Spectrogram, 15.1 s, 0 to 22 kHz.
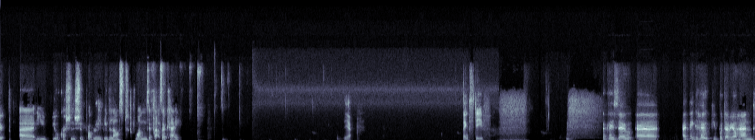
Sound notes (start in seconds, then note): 10.0 chuckles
